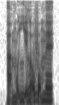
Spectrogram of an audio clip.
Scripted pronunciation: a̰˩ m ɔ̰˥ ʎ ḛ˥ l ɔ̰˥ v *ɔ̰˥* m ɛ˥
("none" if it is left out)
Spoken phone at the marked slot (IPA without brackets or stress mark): ɔ̰˥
